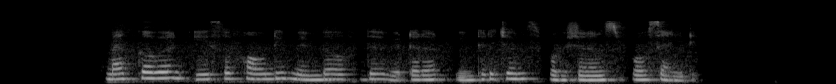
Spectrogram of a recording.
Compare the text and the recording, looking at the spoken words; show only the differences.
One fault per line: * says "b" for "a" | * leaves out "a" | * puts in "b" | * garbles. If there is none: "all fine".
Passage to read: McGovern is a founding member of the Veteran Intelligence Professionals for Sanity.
all fine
